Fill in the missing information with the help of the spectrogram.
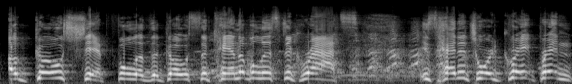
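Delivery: high, loud, laughing doom headline; hammed-up alarm. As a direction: cry it out like a horror trailer. Spooky mock news headline.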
